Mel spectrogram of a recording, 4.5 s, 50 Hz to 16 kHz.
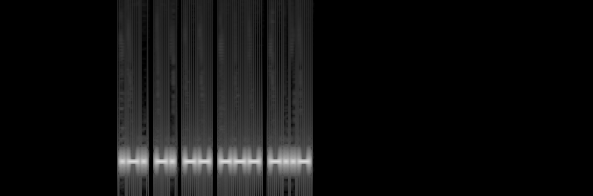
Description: Morse code, heard as a keyed tone, about 44 wpm, 700 Hz. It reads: RNMOX
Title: Code Groups - 5 Letters - 45wpm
